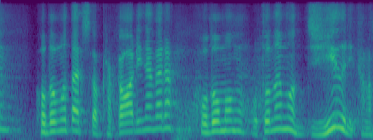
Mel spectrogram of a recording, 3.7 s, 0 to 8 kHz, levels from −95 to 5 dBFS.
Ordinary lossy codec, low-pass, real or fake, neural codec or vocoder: AAC, 48 kbps; 7.2 kHz; fake; codec, 16 kHz, about 1 kbps, DyCAST, with the encoder's durations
